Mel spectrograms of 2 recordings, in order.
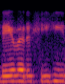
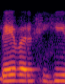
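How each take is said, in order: Both takes have the same delivery.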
